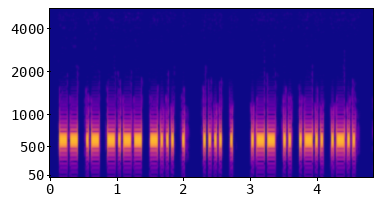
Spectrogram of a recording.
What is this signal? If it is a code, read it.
Morse code, heard as a keyed tone, about 30 wpm, 600 Hz. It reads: MAYBE HE WILL
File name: the old man and the sea / the old man and the sea 1 30wpm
